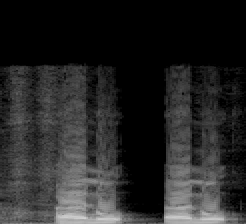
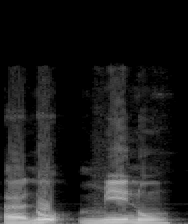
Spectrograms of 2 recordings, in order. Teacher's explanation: Maka usahakan ketika melafalkan hamzah sukun itu memiliki sifat yang mana hamzah memiliki sifat jahar dan sifat syiddahnya, maka tertahan nafas dan tertahannya suara kita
